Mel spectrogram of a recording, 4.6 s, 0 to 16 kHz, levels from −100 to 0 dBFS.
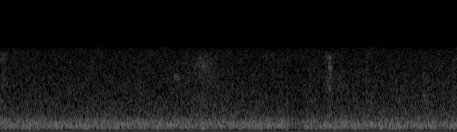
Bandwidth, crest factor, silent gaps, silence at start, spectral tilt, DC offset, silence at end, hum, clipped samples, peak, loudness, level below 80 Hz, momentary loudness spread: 8 kHz; 14 dB; none; 0 s; -6 dB/octave; under 0.1%; 0 s; none; under 0.1%; -48 dBFS; -64 LUFS; under -90 dBFS; 1 LU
